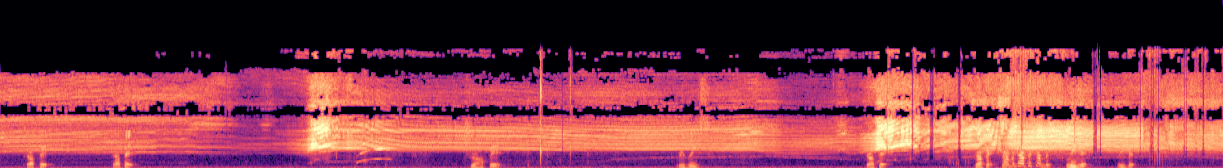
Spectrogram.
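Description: A small dog yaps in short, sharp bursts close by.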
